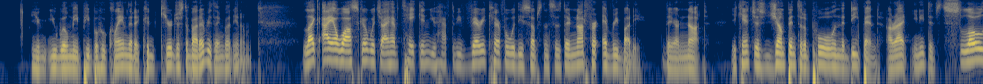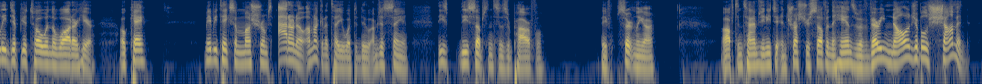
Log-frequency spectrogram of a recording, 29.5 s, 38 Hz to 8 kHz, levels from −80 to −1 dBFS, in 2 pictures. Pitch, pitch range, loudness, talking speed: 125 Hz, 110-145 Hz, -23 LUFS, 215 wpm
